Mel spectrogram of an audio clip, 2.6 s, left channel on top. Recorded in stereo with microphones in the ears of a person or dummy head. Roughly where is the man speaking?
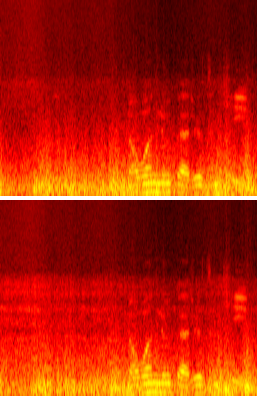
Centre.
